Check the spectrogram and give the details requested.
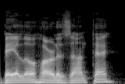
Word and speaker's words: Belo Horizonte: land forgive me if I don't have the pronunciation wrong but I'm gonna go out on a limb and try it Belo Horizonte yeah it's my hometown but am I saying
